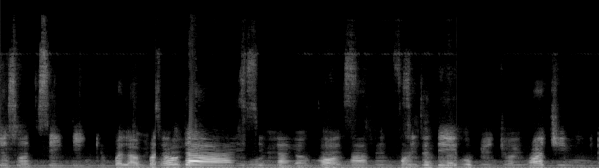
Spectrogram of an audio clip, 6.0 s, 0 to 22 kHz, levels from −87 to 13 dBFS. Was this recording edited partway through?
yes; 2 cuts; at 1.6 s, 4.6 s

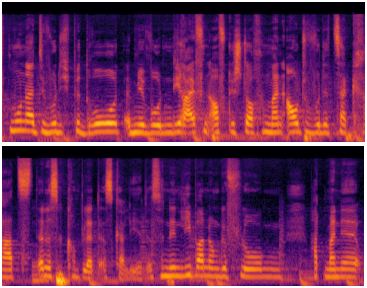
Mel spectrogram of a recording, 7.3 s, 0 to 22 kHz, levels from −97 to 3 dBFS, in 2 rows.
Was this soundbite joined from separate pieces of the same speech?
yes; 2 cuts; at 1.2 s, 3.9 s

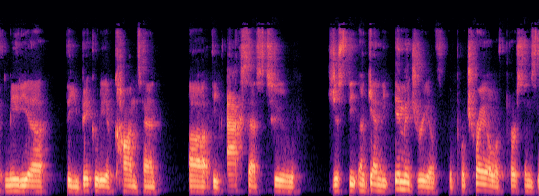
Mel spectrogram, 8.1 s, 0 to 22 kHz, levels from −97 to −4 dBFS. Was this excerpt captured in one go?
no; 1 cut; at 6.6 s

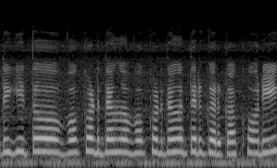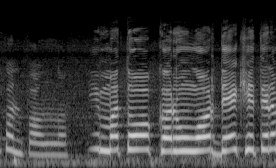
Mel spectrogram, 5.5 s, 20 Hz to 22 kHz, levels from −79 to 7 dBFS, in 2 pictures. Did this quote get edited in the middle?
yes; 1 cut; at 3.8 s

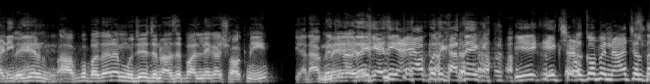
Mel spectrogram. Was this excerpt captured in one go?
yes; 0 cuts

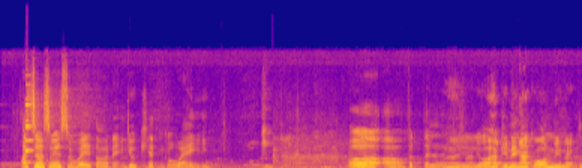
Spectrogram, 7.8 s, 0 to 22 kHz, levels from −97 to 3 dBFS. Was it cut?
yes; 1 cut; at 3.7 s

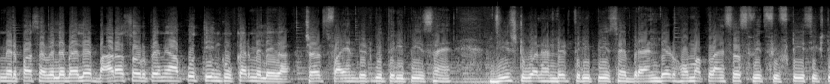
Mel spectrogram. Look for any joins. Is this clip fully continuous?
no; 1 cut; at 3.0 s

